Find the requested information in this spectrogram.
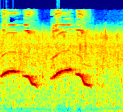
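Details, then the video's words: Two long, clear arched whistles from a Hwamei, each rising then dropping, in a songbird training recording. Flowing water murmurs in the background. "MASTERAN POKSAY HONGKONG / PANCINGAN SUARA MACET"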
